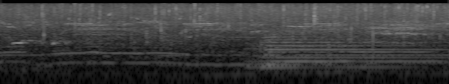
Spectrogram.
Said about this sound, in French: La sécheresse a duré des années. Puis il a plu.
